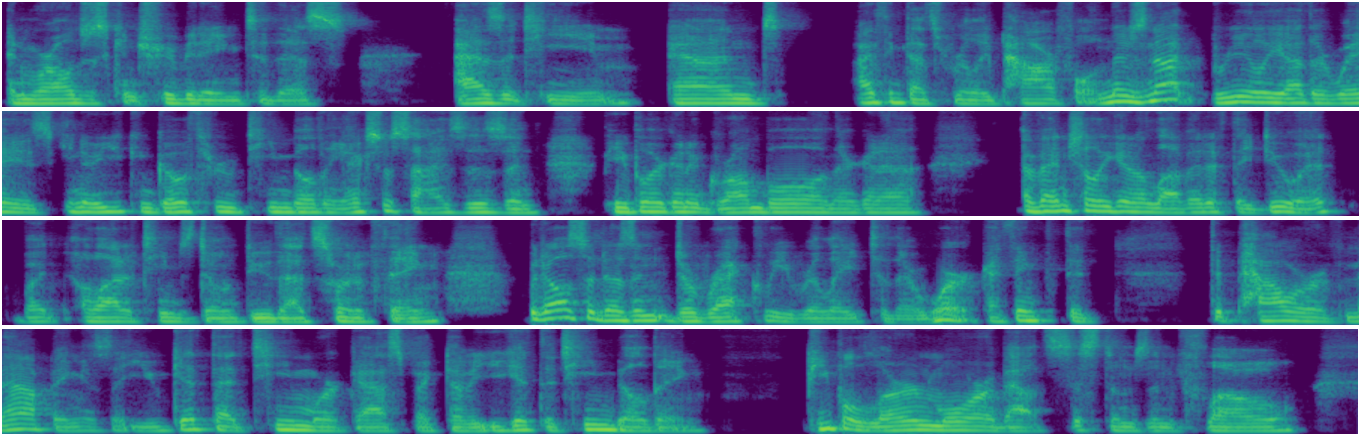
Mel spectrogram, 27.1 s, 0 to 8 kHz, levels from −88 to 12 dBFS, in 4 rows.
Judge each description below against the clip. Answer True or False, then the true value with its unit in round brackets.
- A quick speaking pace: True (215 wpm)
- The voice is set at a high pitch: False (115 Hz)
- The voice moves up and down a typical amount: True (3.3 semitones)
